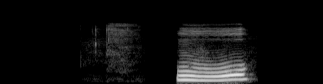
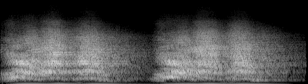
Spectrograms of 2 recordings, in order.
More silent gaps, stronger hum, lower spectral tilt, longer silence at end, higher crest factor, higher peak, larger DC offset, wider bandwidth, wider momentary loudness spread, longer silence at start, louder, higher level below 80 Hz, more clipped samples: neither; neither; first, -8.5 dB/octave vs -2 dB/octave; first, 0.75 s vs 0.1 s; about the same, 14 dB vs 16 dB; about the same, -2 dBFS vs -2 dBFS; second, under 0.1% vs 0.8%; second, 7 kHz vs 17.5 kHz; second, 10 LU vs 14 LU; first, 1.75 s vs 0 s; about the same, -13 LUFS vs -15 LUFS; first, -60 dBFS vs -66 dBFS; neither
